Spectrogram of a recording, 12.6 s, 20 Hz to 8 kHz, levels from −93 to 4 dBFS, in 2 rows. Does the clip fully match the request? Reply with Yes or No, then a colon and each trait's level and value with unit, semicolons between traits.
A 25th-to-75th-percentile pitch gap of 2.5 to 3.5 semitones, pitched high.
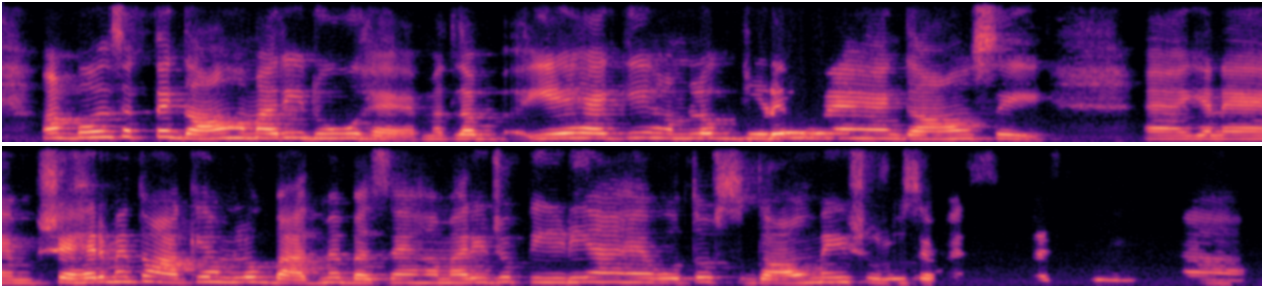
Yes: average, 2.9 semitones; very high, 250 Hz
